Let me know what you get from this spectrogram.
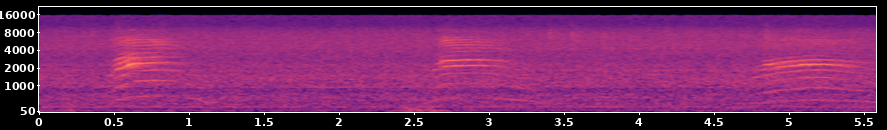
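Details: A domestic cat meows three times, about every two and a half seconds. Each meow is a bright, arched, falling cry over a low background rumble.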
